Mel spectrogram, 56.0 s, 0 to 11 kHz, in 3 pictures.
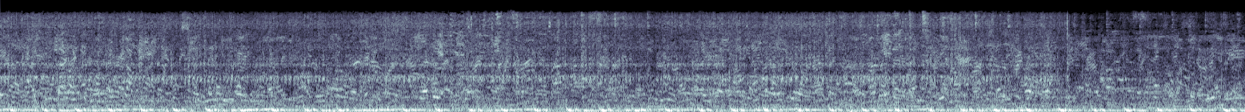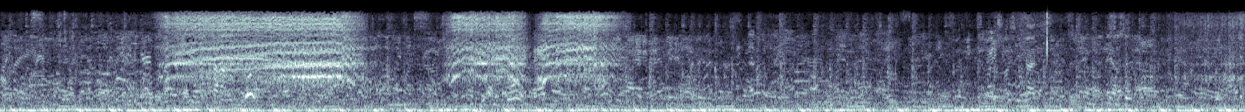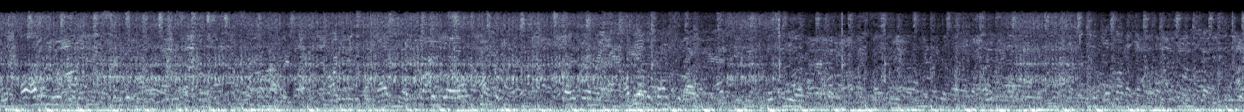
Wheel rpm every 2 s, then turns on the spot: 30, 40, 30, 30, 30, 30, 40, 30, 0, 0, 60, 140, 50, 80, 0, 0, 0, 0, 20, 30, 40, 30, 30, 20, 10, 0, 20, 0.
0-16 36-50 52-54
